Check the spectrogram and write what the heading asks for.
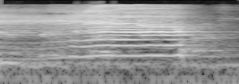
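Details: Newborn in hospital, delivered by caesarean section and later on an IV drip: a single rising, strained wail with a clear, high-pitched voice that tails off, ordinary newborn crying.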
